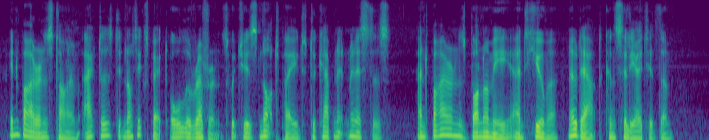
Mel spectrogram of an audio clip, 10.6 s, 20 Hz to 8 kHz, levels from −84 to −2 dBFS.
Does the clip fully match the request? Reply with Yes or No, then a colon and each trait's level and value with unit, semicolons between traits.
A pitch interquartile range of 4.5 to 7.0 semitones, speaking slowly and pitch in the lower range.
No: wide, 5.6 semitones; average, 145 wpm; very low, 95 Hz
